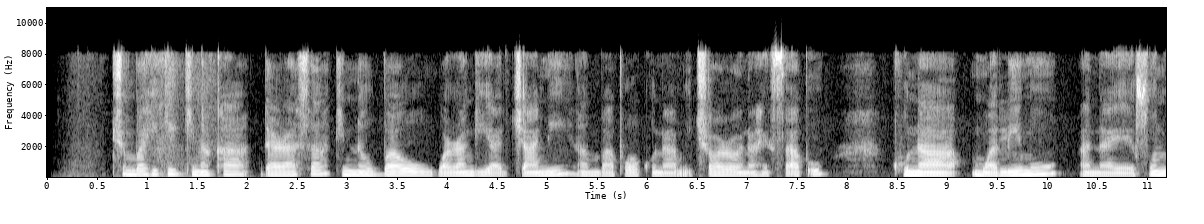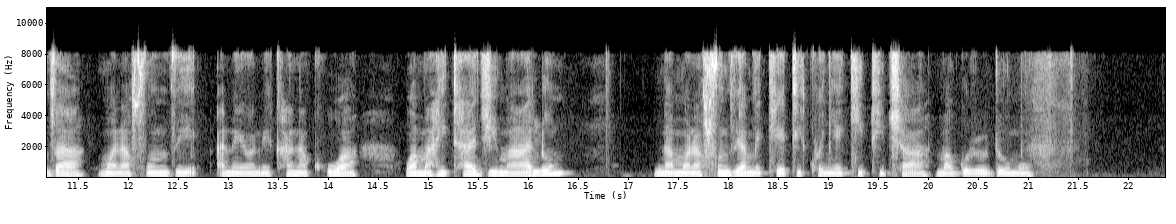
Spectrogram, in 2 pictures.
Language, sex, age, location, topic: Swahili, female, 25-35, Nairobi, education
